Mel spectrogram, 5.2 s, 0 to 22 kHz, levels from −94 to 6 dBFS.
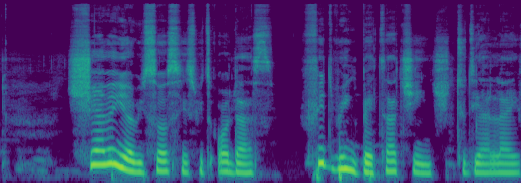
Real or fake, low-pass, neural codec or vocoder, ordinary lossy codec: real; none; none; none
